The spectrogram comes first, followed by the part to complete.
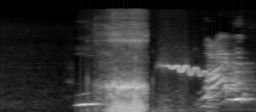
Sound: snoring

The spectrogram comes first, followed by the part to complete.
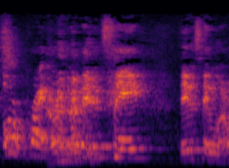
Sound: both laugh

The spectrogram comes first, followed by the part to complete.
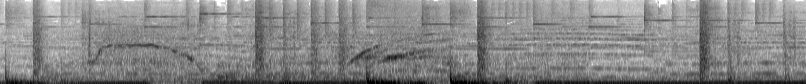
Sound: upbeat music; mechanical buzzing

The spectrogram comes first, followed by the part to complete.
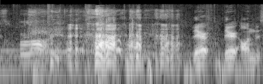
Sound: laughter

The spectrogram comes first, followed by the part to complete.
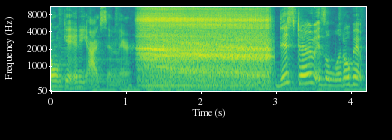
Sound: blender whirring

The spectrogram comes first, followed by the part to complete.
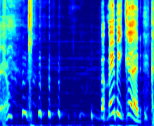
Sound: chuckles

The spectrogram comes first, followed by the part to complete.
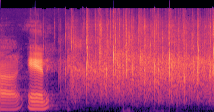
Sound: audience applauding

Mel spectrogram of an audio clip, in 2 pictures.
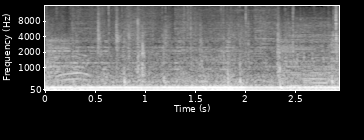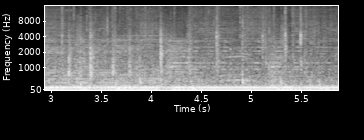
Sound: engine roaring; upbeat music

